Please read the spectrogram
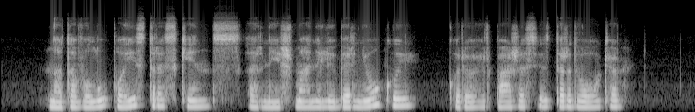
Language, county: Lithuanian, Klaipėda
